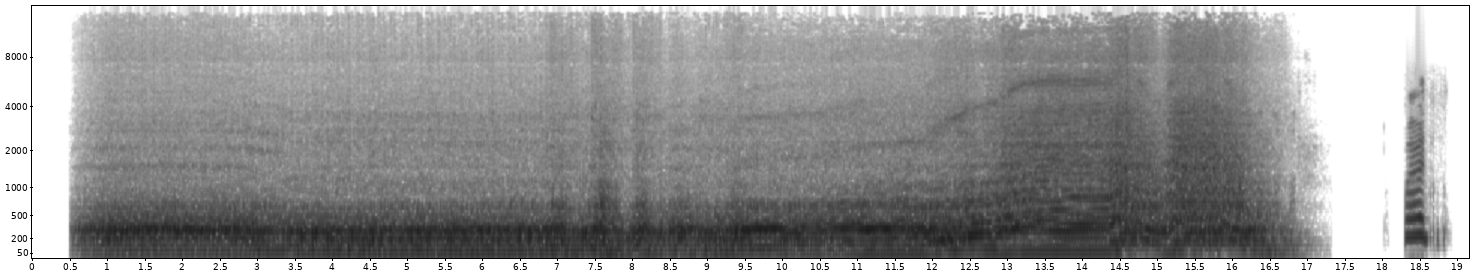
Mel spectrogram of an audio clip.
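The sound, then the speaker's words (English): Engine of a KTM Super Duke 1290 motorcycle at a loud, high, rumbly idle that holds steady for about sixteen seconds, with revs climbing briefly near the end before it cuts off. “Look up the new, 131 or 132 cubic inch kit while this one's playing. KTM Super Duke 1290.”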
